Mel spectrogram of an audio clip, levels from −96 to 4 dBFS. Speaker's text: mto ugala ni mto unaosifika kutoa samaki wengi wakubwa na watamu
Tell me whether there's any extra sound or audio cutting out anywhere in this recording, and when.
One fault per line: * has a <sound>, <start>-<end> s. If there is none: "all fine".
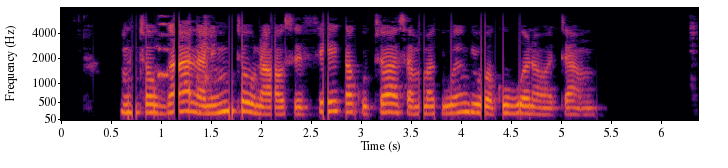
all fine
